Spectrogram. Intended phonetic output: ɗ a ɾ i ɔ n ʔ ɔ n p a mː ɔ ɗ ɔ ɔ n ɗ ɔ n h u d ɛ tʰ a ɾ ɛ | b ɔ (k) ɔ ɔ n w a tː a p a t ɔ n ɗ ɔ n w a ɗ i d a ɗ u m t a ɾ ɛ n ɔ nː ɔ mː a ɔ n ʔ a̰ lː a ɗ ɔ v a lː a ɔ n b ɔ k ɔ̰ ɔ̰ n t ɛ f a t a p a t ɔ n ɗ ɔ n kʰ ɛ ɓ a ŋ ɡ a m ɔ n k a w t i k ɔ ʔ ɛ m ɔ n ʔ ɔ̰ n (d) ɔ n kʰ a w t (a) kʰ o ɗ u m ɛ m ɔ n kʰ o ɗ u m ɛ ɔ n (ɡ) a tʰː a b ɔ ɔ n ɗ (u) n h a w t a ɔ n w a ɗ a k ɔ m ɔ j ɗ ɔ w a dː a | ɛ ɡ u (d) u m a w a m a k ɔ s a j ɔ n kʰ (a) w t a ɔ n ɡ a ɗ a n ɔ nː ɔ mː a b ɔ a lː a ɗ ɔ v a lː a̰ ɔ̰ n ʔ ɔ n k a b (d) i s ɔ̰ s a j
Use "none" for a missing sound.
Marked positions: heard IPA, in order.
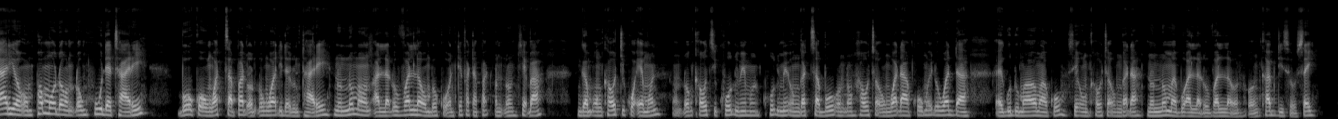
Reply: k, ɗ, i, ɡ, ɔ, d, a, d

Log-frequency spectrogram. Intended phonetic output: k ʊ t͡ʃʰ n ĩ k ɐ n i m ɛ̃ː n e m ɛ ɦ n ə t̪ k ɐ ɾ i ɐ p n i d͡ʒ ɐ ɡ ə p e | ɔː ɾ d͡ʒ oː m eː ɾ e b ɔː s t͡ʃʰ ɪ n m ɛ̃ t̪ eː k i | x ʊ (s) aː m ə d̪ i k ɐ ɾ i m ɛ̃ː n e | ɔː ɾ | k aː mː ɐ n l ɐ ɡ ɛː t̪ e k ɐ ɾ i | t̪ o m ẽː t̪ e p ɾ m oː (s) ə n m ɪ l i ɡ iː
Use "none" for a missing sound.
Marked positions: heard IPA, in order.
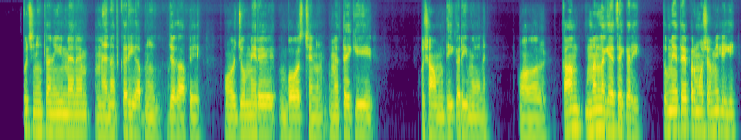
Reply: ʃ, ʃ

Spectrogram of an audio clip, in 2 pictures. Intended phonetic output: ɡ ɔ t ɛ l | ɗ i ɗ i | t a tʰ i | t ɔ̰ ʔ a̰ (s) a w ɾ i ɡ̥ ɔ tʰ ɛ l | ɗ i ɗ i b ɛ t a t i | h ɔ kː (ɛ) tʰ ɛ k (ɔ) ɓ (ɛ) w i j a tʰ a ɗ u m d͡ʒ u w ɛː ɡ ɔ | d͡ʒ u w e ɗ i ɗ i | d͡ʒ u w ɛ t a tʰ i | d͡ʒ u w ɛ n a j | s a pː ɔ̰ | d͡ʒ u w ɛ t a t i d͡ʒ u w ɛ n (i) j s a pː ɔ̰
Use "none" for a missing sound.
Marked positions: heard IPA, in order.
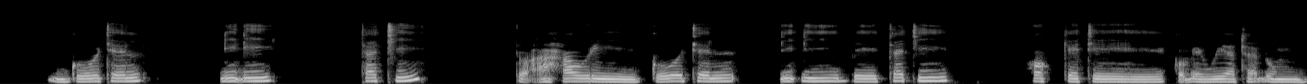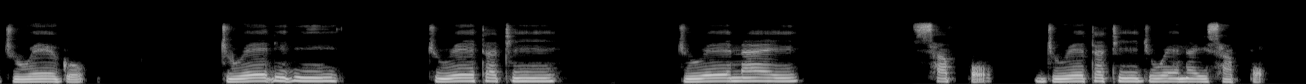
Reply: h, ɛ, ɔ, ɛ, a

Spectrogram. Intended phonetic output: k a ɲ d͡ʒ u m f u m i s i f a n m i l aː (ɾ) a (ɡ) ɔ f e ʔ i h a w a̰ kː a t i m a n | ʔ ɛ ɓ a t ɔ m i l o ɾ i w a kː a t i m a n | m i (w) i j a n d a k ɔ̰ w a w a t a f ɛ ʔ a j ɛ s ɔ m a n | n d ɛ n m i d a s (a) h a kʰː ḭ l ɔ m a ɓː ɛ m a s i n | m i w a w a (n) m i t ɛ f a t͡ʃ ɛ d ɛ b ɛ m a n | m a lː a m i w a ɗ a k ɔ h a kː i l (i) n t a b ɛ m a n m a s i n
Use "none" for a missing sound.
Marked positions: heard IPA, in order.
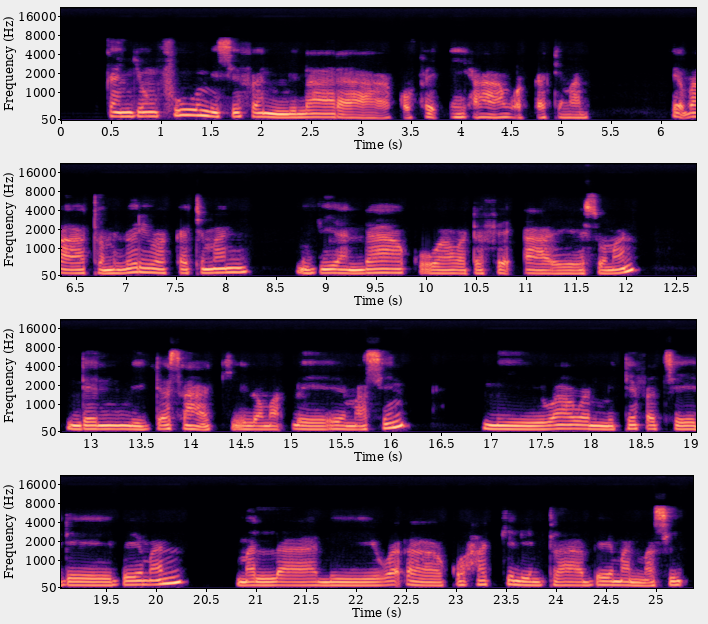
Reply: ɾ, k, v, a, n, i

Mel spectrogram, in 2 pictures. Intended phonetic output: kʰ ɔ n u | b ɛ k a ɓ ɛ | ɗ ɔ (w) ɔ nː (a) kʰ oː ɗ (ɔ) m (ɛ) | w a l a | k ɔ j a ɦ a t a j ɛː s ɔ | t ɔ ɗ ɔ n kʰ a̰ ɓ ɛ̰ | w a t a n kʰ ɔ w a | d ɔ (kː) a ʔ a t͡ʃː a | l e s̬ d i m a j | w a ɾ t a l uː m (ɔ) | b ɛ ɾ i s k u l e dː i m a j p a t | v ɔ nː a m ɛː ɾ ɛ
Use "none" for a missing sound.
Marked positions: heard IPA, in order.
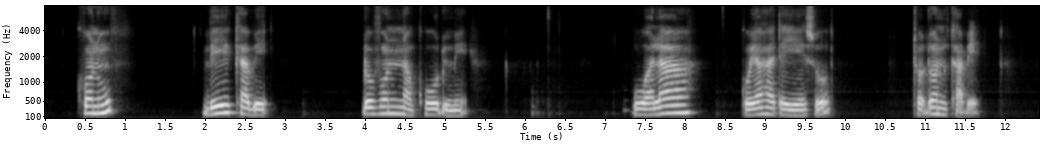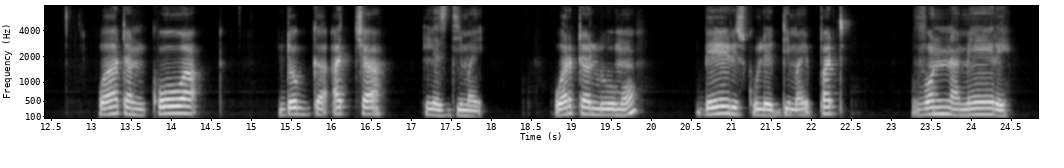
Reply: v, a, u, ɛ, ɡː, ɔ

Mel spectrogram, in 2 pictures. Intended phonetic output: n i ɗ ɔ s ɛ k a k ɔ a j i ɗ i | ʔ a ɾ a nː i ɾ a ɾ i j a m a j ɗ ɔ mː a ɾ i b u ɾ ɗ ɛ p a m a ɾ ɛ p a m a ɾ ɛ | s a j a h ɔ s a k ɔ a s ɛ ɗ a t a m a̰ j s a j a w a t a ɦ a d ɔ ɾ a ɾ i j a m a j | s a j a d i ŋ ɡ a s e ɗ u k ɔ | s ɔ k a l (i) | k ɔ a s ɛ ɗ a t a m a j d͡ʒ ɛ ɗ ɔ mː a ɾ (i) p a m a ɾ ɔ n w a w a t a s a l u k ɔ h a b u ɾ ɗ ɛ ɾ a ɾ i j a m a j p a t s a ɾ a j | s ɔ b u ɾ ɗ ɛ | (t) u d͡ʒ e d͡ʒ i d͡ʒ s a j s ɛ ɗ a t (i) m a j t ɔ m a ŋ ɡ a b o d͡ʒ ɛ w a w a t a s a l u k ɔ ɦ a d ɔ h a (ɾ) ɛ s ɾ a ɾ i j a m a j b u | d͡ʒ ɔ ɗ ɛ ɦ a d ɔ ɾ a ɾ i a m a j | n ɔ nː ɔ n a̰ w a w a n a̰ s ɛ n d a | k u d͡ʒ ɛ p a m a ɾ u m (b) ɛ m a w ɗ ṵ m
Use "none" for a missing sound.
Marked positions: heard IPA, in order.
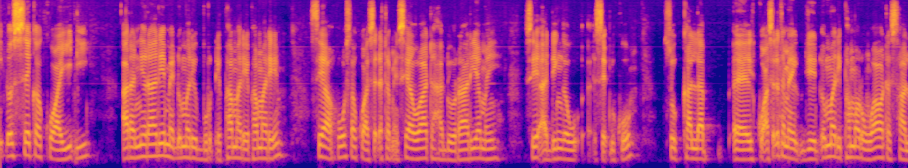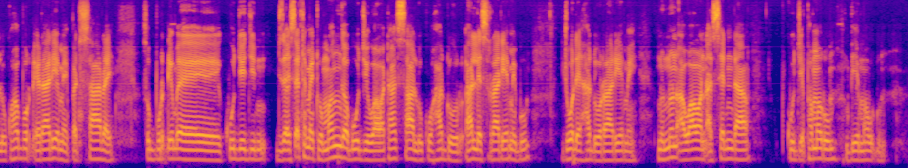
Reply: a, i, k, a, l, b

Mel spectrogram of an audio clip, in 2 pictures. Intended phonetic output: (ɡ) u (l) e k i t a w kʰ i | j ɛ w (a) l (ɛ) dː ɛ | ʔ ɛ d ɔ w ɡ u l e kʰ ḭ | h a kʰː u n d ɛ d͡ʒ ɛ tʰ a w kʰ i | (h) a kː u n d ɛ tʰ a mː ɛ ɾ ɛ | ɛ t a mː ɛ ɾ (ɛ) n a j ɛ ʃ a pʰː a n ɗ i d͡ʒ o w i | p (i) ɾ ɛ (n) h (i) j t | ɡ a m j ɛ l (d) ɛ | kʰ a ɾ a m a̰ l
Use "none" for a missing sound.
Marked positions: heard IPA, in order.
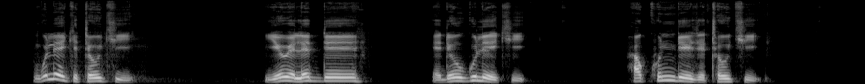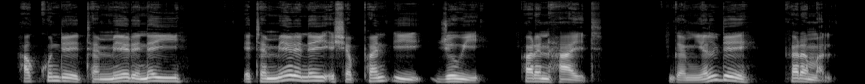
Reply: ɡ, l, ɛ, ɛ, h, ɛ, a, n, a, d

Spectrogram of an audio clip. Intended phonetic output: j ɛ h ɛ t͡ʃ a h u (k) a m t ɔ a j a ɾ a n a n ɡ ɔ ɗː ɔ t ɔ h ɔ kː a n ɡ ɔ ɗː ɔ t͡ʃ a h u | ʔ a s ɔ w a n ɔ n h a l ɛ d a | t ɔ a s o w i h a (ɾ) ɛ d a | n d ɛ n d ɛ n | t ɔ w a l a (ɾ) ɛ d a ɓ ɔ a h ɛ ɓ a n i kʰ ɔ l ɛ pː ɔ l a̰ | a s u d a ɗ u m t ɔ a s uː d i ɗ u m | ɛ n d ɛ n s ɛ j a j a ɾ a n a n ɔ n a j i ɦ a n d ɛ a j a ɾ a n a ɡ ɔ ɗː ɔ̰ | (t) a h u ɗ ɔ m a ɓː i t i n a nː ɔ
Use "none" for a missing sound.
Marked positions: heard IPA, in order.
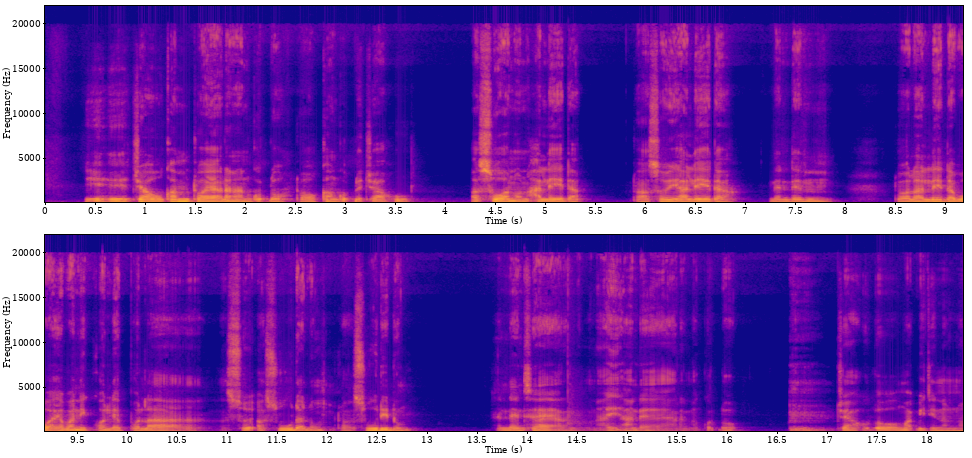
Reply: k, l, l, t͡ʃ

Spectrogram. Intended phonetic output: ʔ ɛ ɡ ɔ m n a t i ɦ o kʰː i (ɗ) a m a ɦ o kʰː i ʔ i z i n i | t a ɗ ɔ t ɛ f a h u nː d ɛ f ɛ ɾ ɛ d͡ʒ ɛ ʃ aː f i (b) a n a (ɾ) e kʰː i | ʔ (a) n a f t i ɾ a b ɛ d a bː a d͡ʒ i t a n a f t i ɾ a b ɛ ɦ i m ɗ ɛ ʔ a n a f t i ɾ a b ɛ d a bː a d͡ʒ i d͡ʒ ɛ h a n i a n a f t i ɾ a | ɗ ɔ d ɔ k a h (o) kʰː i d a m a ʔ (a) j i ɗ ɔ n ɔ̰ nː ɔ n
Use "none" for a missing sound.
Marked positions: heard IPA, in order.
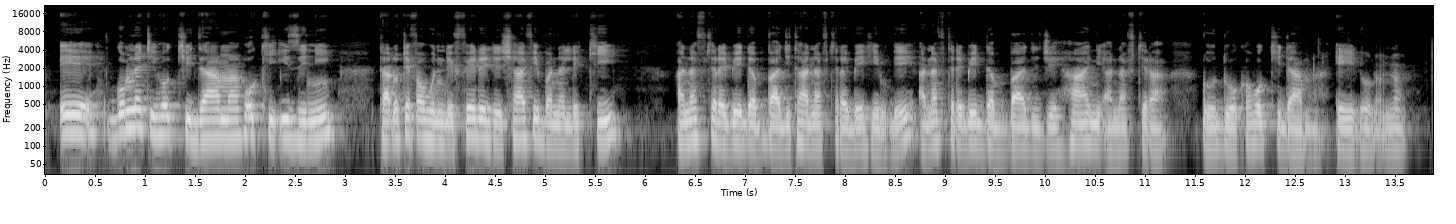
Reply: d, b, l, a, o, ɛ

